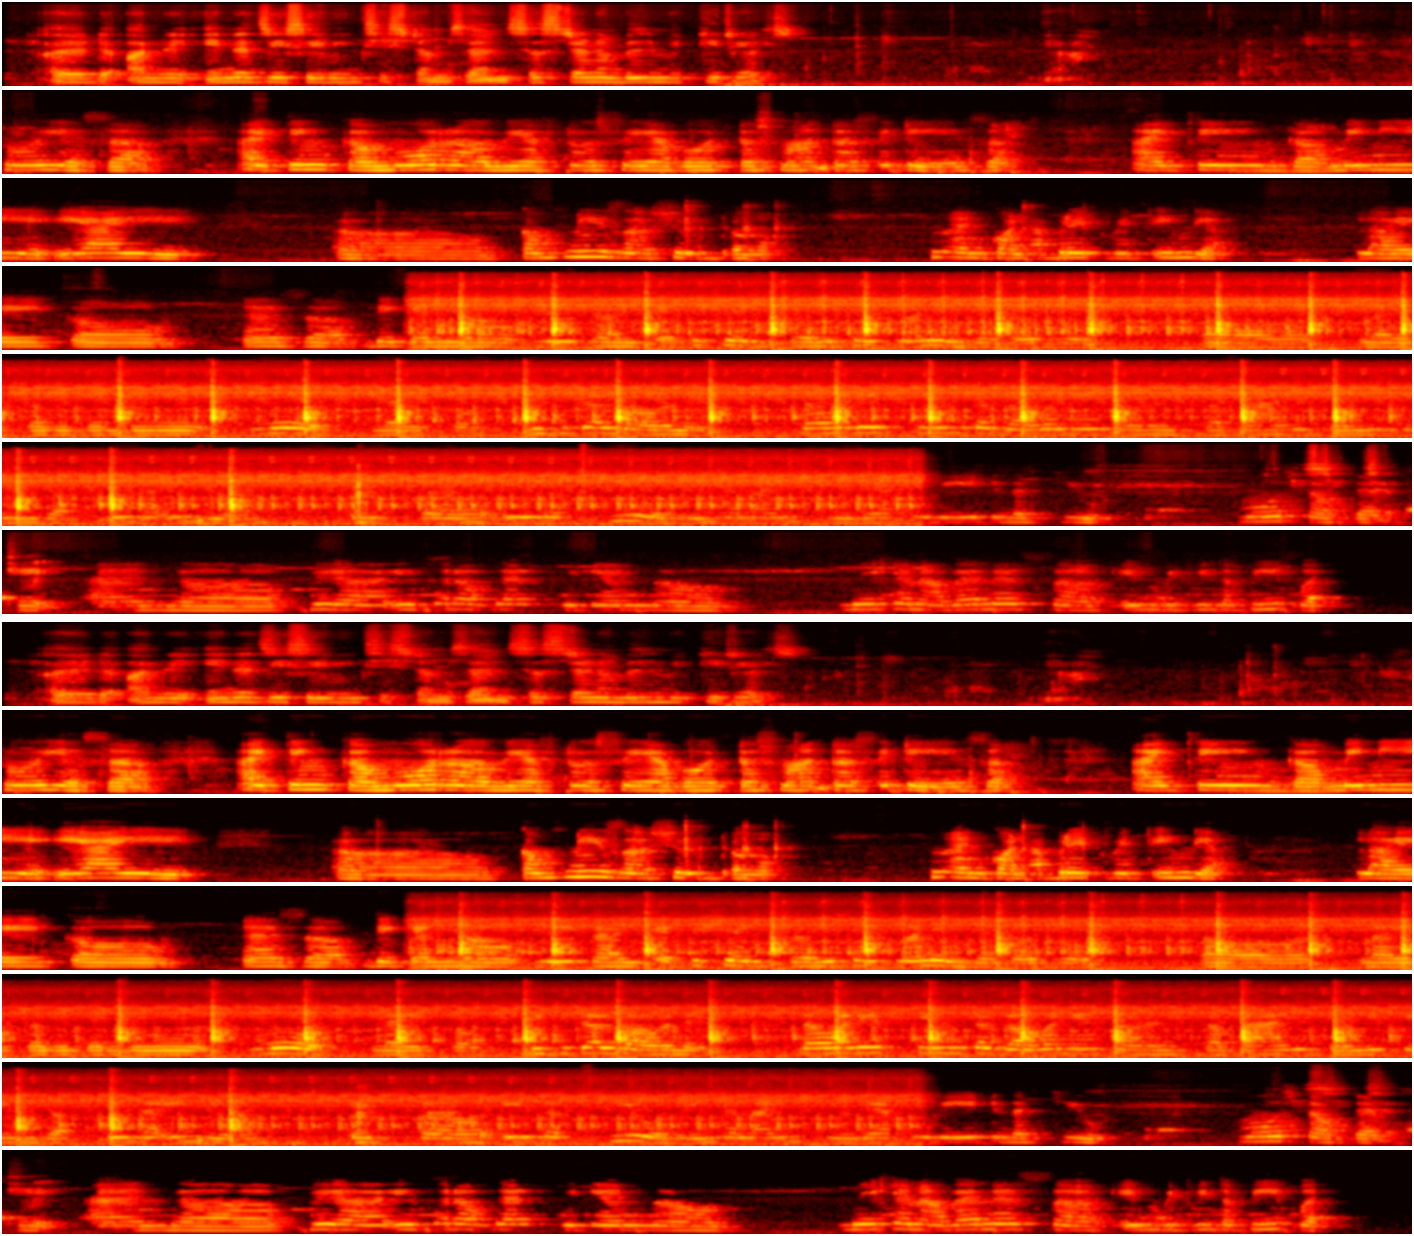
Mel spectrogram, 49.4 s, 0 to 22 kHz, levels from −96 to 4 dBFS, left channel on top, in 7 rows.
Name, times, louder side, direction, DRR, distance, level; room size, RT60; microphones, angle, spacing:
voice 1, 0.1-4.0 5.2-5.4 11.1-11.2 36.2-36.3 36.7-37.1 41.8-42.5 46.2-46.3, left 4 dB, 80° left, 1.7 m, -35 dB
voice 2, 7.1-12.2 12.7-15.1 15.7-18.0 18.7-20.2 20.9-22.0 22.3-26.6 27.1-41.1 41.4-42.2 42.7-46.0 46.5-48.9, right 2 dB, 40° right, 1.0 m, -32 dB
sound 1, 23.2-39.9, left 3 dB, 20° left, 0.7 m, -30 dB
11.5 x 6.2 x 3.0 m
head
